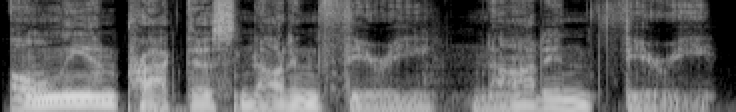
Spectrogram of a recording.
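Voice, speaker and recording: A man's voice: low voice, very animated, measured pace, dark tone, slightly rough, dry recording, full character voice. An actor playing a self-pitying, exasperated new father in an audio farce, with grandiloquent, melodramatic delivery. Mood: exasperated ranting. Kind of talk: theatrical audio drama farce acting.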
